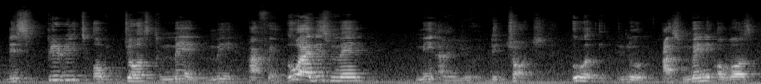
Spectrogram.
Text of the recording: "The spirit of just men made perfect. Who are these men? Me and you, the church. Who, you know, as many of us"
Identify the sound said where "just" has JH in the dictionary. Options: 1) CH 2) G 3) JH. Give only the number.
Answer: 3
